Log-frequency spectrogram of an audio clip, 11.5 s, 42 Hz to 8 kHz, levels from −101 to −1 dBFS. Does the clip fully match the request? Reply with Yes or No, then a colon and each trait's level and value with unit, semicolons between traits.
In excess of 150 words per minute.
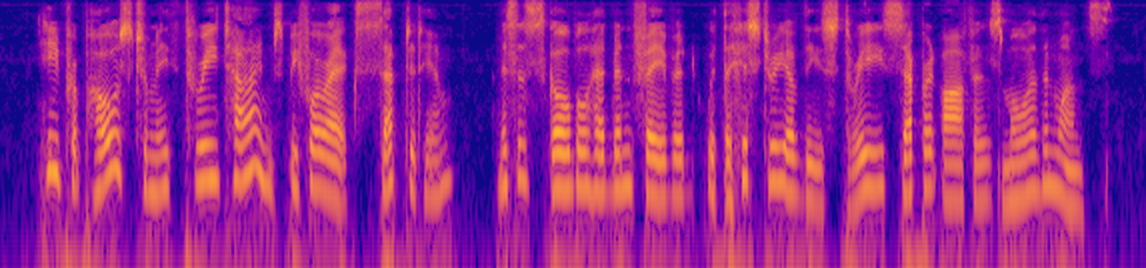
No: slow, 135 wpm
